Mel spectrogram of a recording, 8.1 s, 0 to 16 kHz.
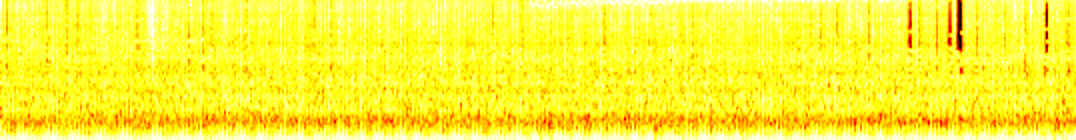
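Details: OMC 2.5 L 140 hp sterndrive in a 1981 Sea Sprite, started on water muffs after sitting since winterizing, warming up: a steady, even low rumble with no misses, knocks or hunting. Smooth, normal idle.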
